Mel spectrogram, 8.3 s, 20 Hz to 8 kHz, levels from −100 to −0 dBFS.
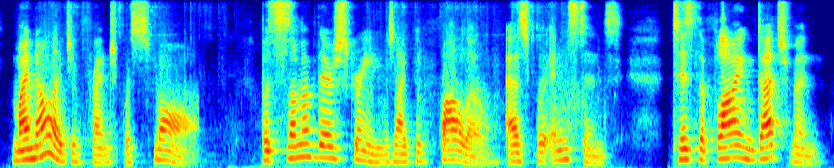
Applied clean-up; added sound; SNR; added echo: neural separator model SepFormer DNS4.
